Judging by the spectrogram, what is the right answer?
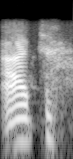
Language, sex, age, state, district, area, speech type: Assamese, male, 18-30, Assam, Kamrup Metropolitan, urban, conversation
